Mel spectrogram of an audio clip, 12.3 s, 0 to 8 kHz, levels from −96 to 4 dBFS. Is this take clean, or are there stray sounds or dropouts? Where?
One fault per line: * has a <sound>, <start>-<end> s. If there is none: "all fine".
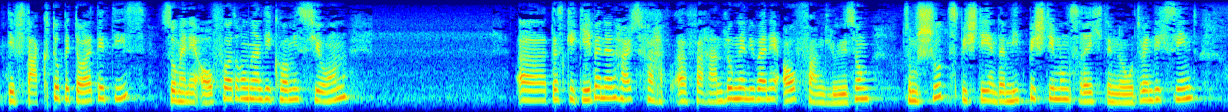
all fine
